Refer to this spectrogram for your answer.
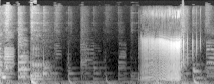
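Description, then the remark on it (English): Frogs croak in a steady series of low, raspy pulses about every half second, one longer and louder buzzing croak standing out near the end. No one speaks. “You could just a ribbit here or there.”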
